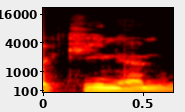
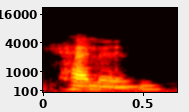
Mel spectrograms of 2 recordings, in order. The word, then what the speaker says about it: Kennon: uh Lynch and Laura Keenan welcome guys how are you all doing tonight great thanks for having us yeah it is my also my last name is actually kenon sorry sorry I butchered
